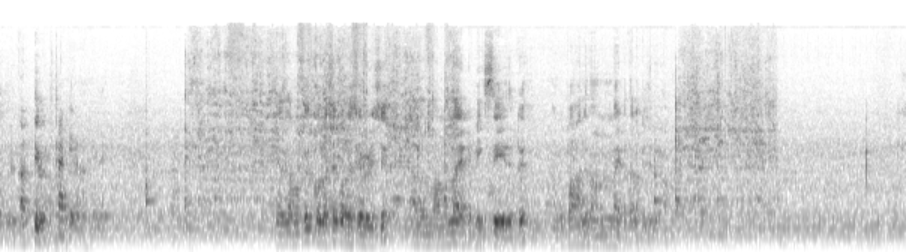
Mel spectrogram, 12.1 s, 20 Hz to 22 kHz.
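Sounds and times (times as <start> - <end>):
metal spoon scraping pan: 2.4 - 6.2, 9.0 - 10.4.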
